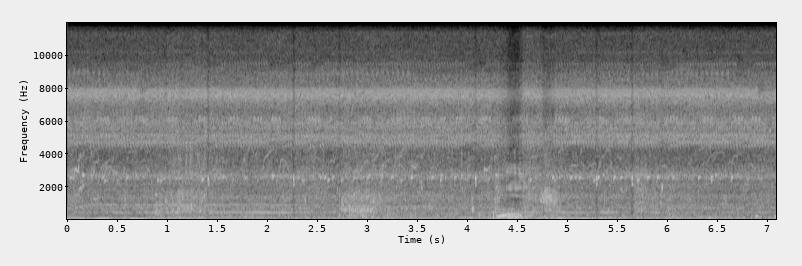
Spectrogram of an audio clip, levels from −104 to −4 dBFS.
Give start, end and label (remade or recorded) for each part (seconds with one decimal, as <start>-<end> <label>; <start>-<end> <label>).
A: 0.0-7.1 recorded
